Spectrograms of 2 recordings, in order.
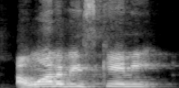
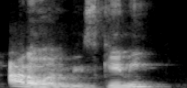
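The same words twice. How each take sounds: First: Lifted pitch, mock-insistent wanting; mock eager wish. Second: Dropped lower, dismissive about-face; mock refusal. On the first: Acting out flip-flop energy, mock eager wish. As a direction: punch it up as the wanting side. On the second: Acting out flip-flop energy, mock low refusal. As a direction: drop down for the contrary side.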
